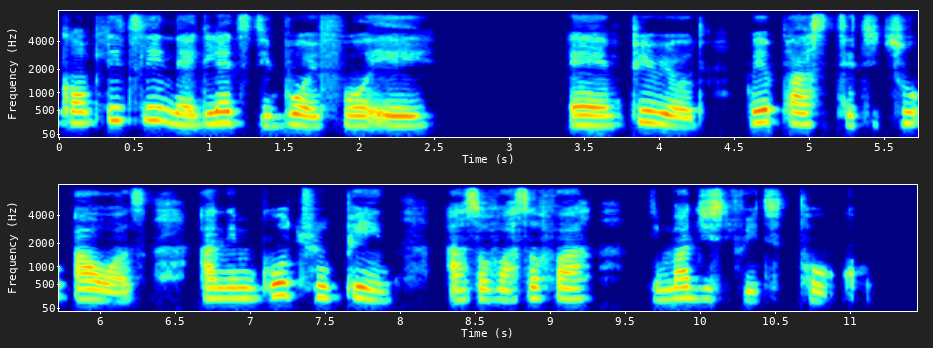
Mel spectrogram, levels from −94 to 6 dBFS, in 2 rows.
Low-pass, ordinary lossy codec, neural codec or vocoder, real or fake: 7.2 kHz; none; codec, 16 kHz, 16 kbps, FreqCodec, smaller model; fake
